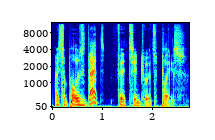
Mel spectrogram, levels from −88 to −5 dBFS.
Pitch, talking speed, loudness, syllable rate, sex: 125 Hz, 155 wpm, -21 LUFS, 4.6 syllables/s, male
